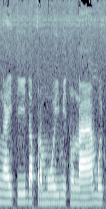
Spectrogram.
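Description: Speech only: a voice narrating in an unbroken stream.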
